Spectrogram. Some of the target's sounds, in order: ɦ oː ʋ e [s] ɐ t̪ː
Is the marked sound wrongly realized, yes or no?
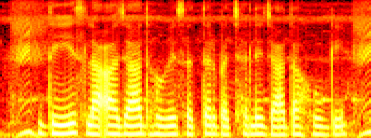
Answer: no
